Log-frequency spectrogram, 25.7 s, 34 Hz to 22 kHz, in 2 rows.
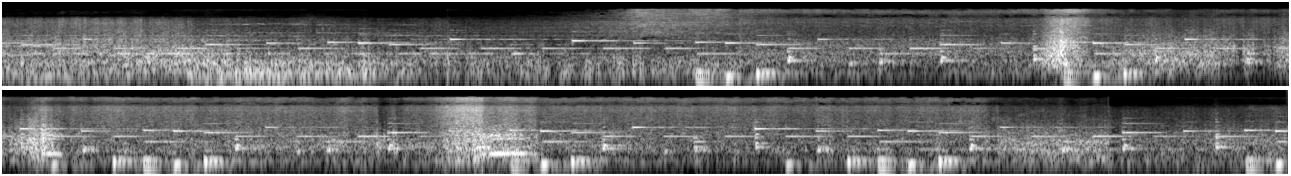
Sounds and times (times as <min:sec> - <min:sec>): Music: 0:00.0 - 0:25.7.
